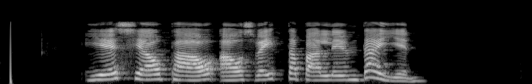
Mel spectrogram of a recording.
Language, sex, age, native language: Icelandic, female, 40-49, French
